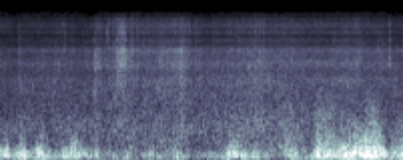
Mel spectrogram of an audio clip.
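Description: Small waves ripple and lap on open water.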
